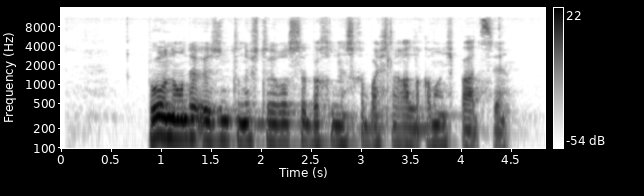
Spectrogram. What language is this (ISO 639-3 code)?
uig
